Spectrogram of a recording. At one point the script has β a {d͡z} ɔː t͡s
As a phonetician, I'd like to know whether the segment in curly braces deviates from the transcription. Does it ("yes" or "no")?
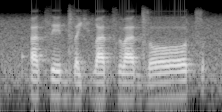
no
